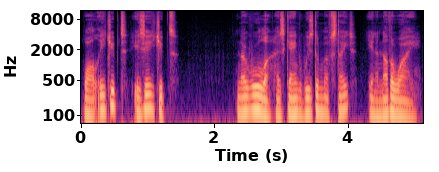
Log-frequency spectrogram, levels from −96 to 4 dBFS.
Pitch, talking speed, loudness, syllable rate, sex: 110 Hz, 165 wpm, -16 LUFS, 5.7 syllables/s, male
